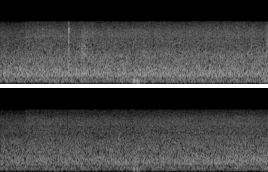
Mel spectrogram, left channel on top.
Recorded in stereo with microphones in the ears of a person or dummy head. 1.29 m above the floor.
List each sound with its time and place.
Only background noise.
